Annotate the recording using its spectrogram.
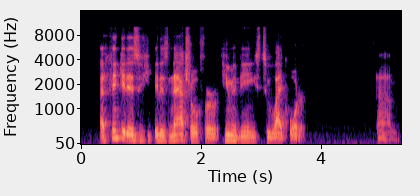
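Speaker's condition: No condition

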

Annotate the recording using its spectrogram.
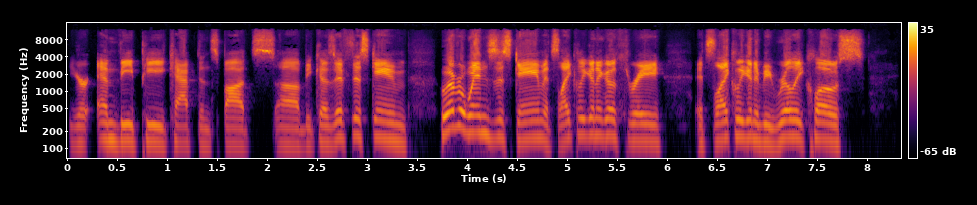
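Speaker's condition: No condition

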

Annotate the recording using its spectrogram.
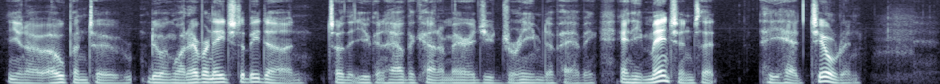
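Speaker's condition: No condition

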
